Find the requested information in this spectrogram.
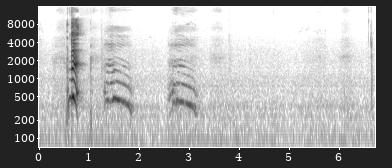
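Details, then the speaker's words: One sharp, abrupt hiccup from a grandma, then two bursts of baby laughter or babbling from a baby girl amused by the noise; a faint second click near the end: hiccups. "okay grandma's got the hiccups and apparently you think it's funny"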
